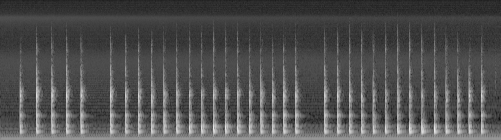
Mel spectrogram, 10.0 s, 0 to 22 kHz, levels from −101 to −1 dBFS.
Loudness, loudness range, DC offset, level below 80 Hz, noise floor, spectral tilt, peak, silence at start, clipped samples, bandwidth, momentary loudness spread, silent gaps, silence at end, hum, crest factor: -25 LUFS; 2 LU; under 0.1%; -46 dBFS; -44 dBFS; -5.5 dB/octave; -2 dBFS; 0.35 s; under 0.1%; over 20 kHz; 7 LU; none; 0.15 s; 50 Hz at -45 dBFS; 24 dB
